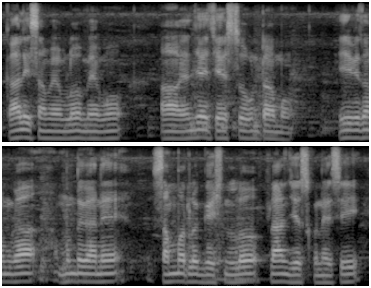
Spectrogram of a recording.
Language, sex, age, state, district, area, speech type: Telugu, male, 30-45, Andhra Pradesh, Sri Balaji, urban, spontaneous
